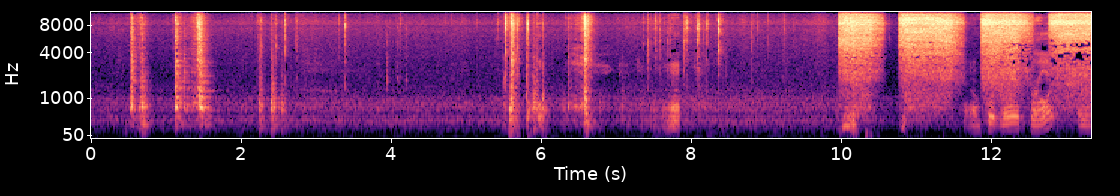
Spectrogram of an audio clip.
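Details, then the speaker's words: Renault/VW/Audi automatic transmission on-off shift solenoid (095–099, 01M/01N/01P, AG4/AR4/AD4/AD8) on bench tester at 8.5 V and 60 PSI air after cleaning and demagnetising: sharp bursts of hissing air start and stop cleanly as power is applied, passing air properly. "and you can see it's bleeding off. I just put some power on it there. I'm putting the air through now."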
